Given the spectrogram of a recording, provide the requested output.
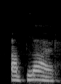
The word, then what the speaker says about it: hablar: To speak, began with a silent H. I don't know if you remember this verb. Hablar.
